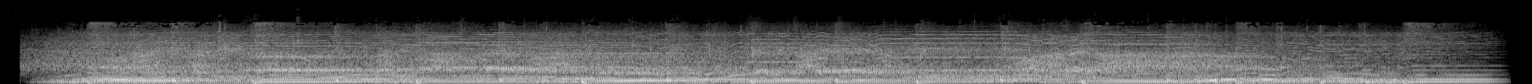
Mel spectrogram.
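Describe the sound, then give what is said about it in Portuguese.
Intro jingle of a live online show: loud, dense music with heavy bass plays without a break for about fifteen seconds, with no talk over it. “Eu vou chamar a vinheta e a gente bota para moer.”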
